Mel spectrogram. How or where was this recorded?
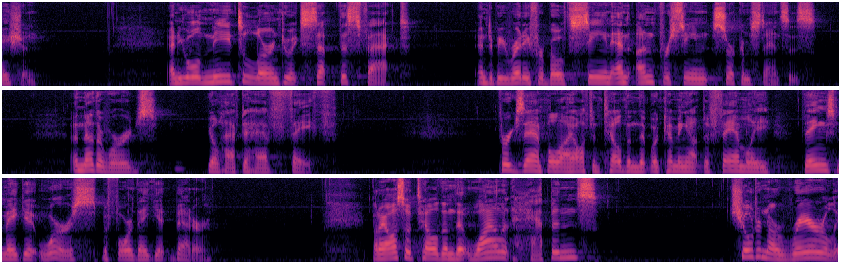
large echoing room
